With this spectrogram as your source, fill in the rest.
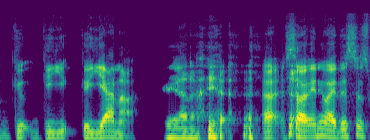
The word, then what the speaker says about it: Guyana: I was actually, by the way, trying to find cycling races in how do you even pronounce it? Guyana? Guyana, yeah.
